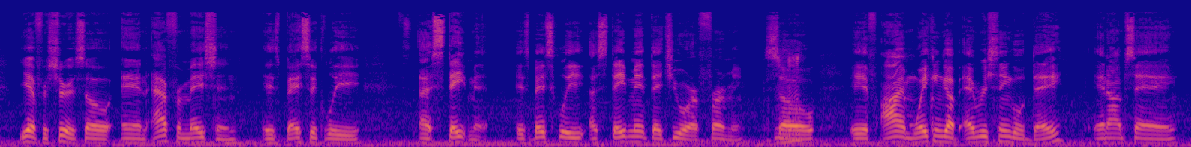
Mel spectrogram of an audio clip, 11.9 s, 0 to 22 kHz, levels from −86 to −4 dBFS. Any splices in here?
no; 0 cuts

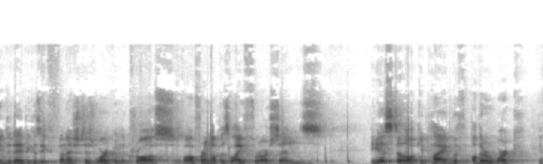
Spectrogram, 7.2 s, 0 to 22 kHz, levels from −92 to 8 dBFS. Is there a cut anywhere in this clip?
no; 0 cuts

